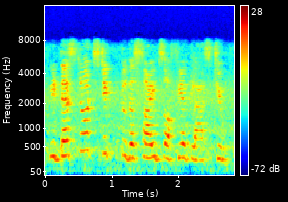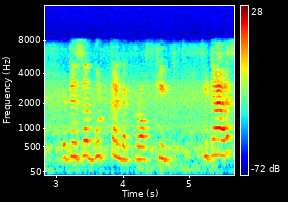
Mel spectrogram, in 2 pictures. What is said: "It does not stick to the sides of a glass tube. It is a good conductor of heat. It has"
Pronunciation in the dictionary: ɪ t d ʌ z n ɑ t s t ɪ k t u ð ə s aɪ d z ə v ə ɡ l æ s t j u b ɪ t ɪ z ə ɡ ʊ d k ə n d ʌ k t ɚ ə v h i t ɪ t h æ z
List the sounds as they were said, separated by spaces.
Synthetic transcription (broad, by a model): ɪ t d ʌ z n ɑ t s t ɪ k t u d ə s aɪ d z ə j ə ɡ l æ s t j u ɪ t ɪ z ə ɡ ʊ d k ə n d ʌ k t ɚ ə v h i t ɪ t h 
